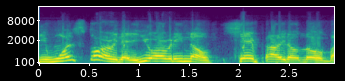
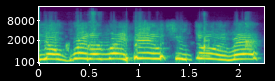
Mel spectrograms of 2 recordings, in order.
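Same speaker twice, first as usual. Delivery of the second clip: calling out; 13 semitones higher than usual. Retold or imitated. Calling out to friend from car.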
